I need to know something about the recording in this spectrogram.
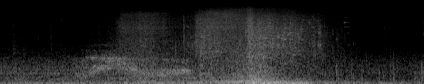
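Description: A burst of flame roars.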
